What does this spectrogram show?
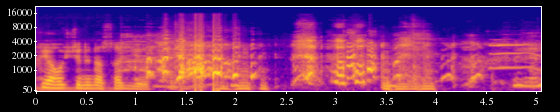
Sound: laugh

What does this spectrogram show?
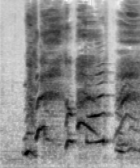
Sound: ladies laughing

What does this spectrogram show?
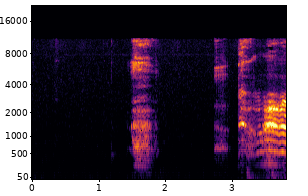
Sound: struggling in pain

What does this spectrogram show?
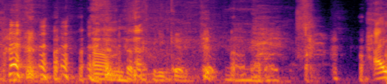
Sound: laughter

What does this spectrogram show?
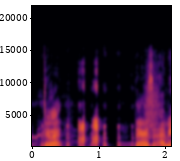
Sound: guys laughing

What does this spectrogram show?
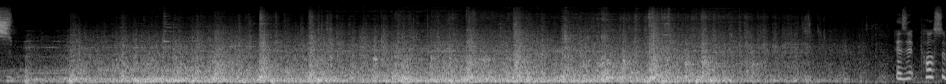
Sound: sound of steam train passing

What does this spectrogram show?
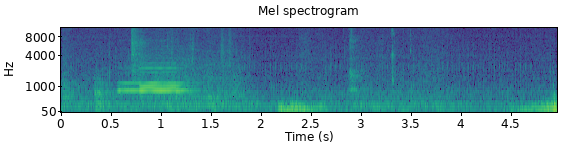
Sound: buzzer rings

